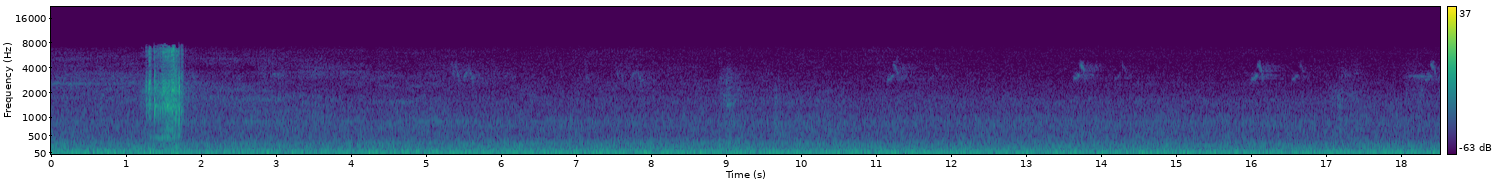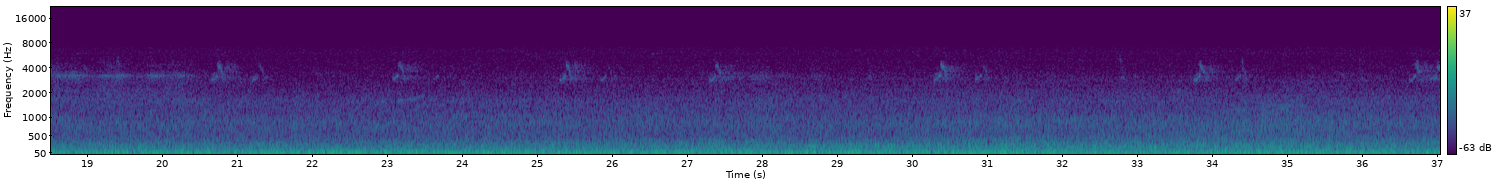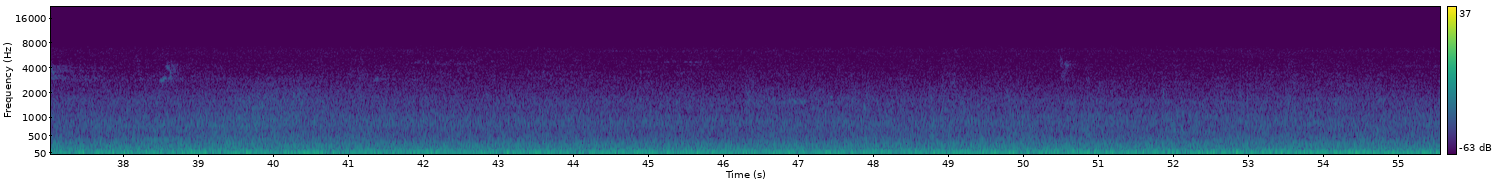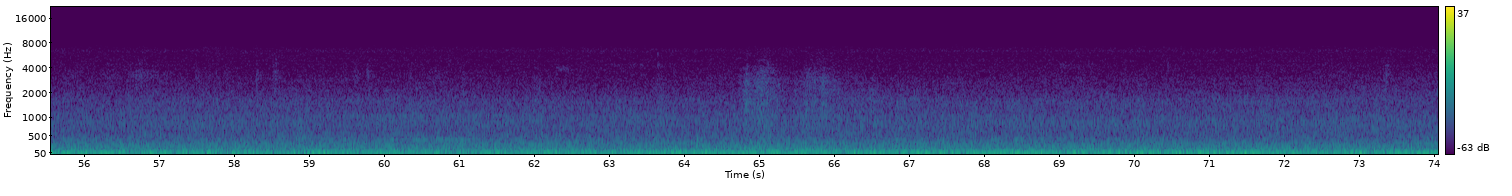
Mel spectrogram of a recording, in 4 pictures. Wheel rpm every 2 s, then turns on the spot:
0, 0, 0, 0, 0, 0, 0, 0, 0, 0, 0, 0, 0, 0, 0, 0, 0, 0, 0, 0, 0, 0, 0, 0, 0, 0, 0, 0, 0, 0, 0, 0, 0, 0, 0, 0, 0.
none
